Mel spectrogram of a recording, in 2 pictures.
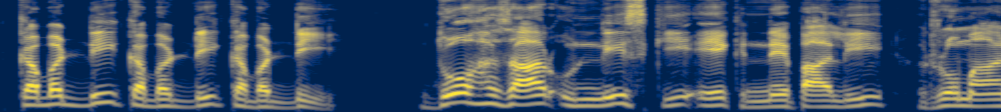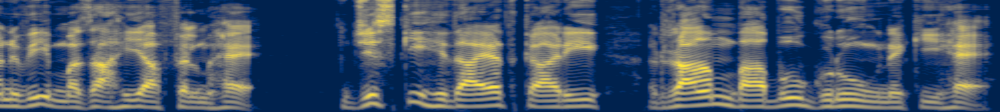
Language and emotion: Urdu, neutral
